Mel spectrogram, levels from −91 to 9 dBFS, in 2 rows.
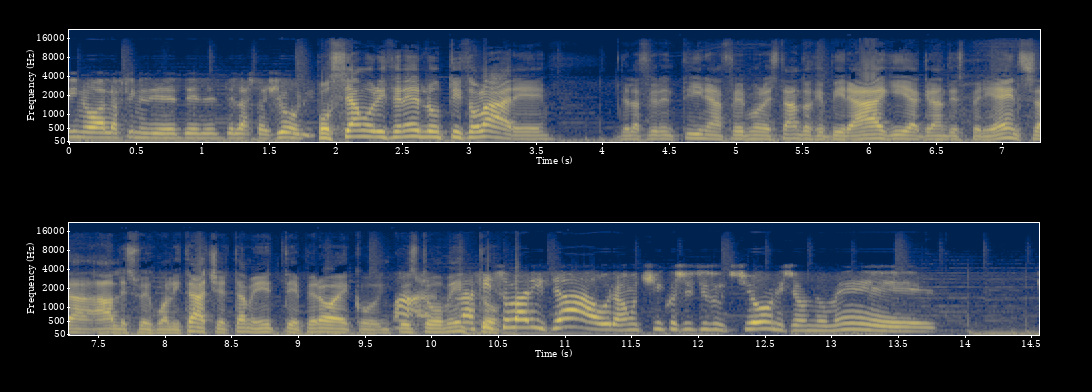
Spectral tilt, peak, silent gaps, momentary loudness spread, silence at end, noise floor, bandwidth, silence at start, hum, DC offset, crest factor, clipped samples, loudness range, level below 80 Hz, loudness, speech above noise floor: -5 dB/octave; 0 dBFS; none; 10 LU; 0 s; -36 dBFS; 15.5 kHz; 0 s; none; under 0.1%; 16 dB; under 0.1%; 4 LU; -40 dBFS; -16 LUFS; 20 dB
